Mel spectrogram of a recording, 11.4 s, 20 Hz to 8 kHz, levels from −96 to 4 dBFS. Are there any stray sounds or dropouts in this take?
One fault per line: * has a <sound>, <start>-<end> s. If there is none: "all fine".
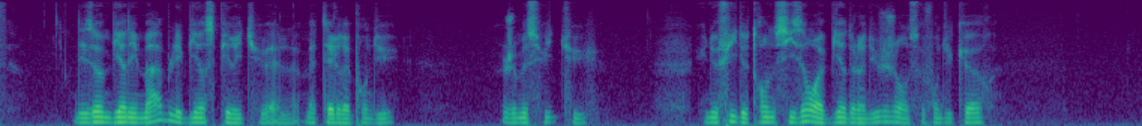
all fine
